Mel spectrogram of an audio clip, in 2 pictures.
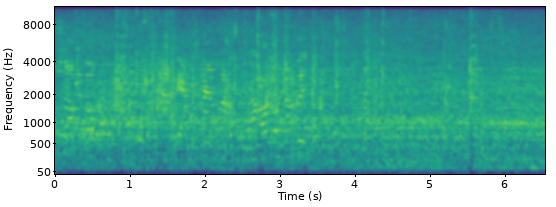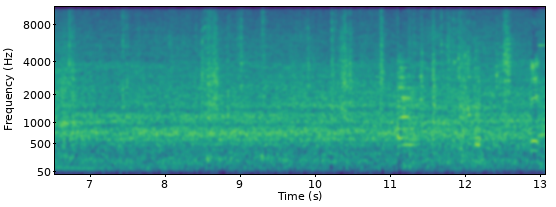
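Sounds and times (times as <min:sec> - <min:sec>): roadside traffic: 0:00.0 - 0:13.0
ladle clinking against pot: 0:11.1 - 0:12.3.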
